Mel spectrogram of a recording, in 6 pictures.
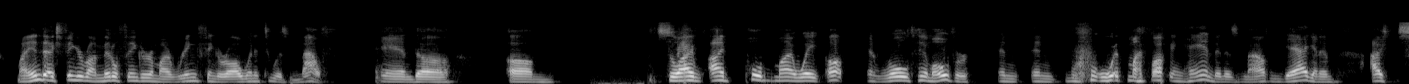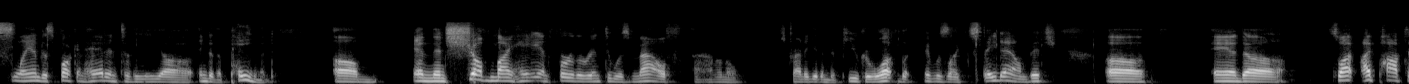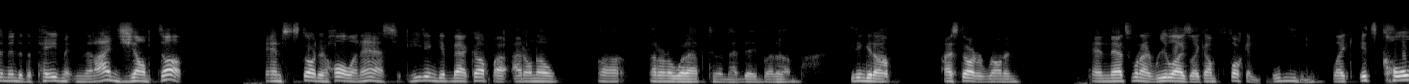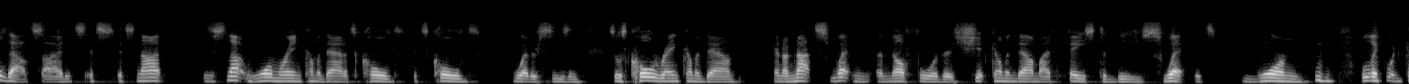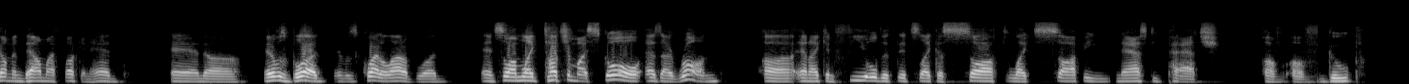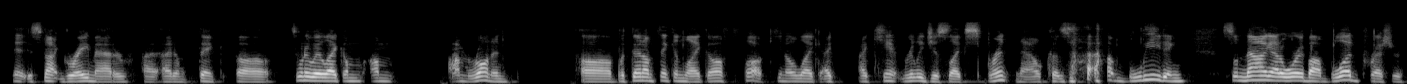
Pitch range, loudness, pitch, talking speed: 125-160 Hz, -22 LUFS, 140 Hz, 195 wpm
